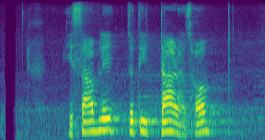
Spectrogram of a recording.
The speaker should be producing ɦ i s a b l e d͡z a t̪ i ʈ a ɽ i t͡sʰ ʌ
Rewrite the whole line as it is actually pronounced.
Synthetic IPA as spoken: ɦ i s a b l e d͡z ʌ t̪ i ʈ a ɽ a t͡sʰ ʌ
